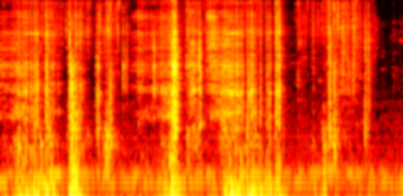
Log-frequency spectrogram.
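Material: Soap.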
